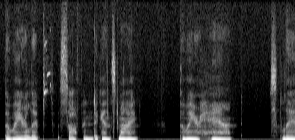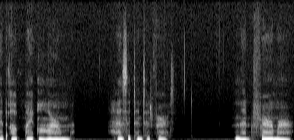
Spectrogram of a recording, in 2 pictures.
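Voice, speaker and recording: Woman performing a conflicted lady boss, forbidden longing, ASMR roleplay, breathy whisper, low-pitched, close dry sound. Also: dry recording, muffled recording. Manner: slow, intimate, halting delivery. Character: conflicted female boss confessing forbidden desire to her employee. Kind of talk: ASMR romantic roleplay monologue.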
